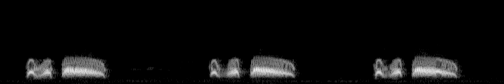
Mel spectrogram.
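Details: Cooing of a spotted dove, thổ voice with thúc and kèm styles: three evenly spaced phrases, each a pair of short throbbing notes then a longer falling coo.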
